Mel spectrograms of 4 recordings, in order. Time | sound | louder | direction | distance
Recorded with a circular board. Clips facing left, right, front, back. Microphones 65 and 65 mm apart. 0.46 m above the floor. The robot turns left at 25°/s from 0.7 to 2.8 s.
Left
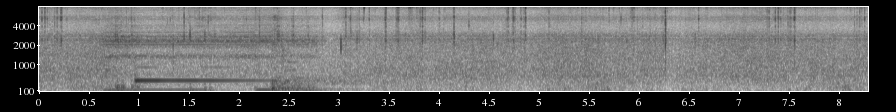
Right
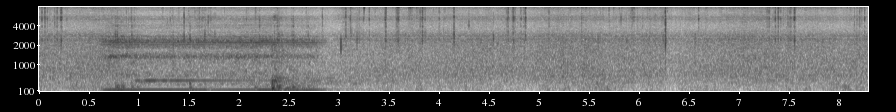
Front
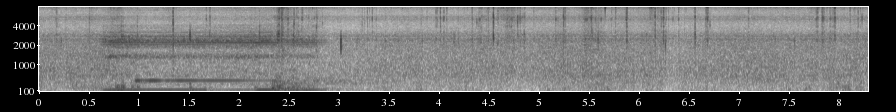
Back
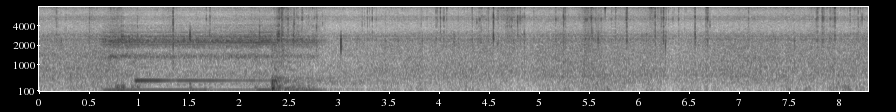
0.9 | a piano | left 4 dB, back 1 dB | 105° left | 2 m
2.3 | a snare drum | right 6 dB, back 3 dB | 150° right | 6 m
